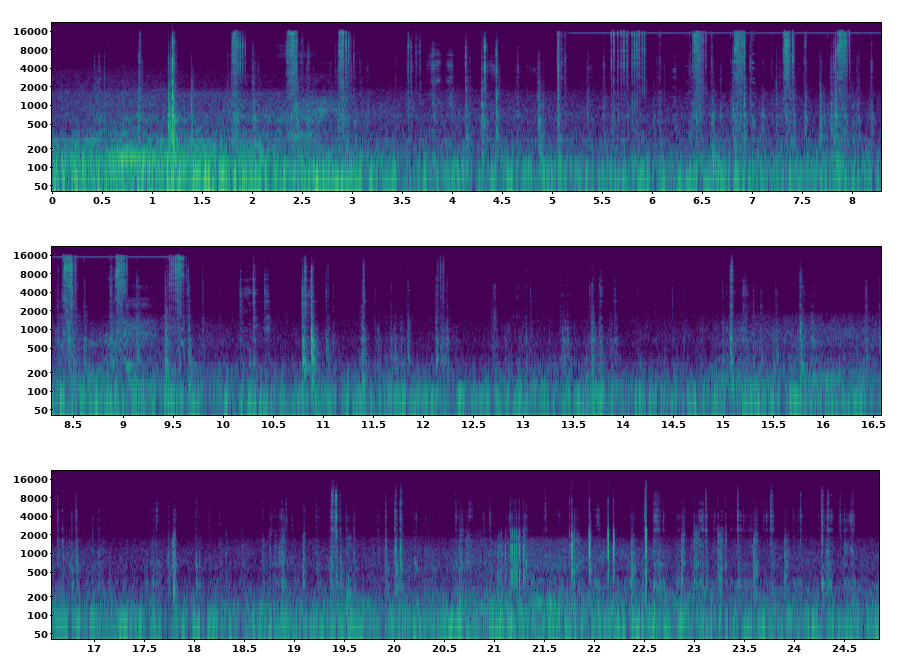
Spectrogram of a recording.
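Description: Screwdriver and self-tapping screw clicking and scraping on a car's metal steering-wheel frame as the freshly tapped screw is worked. A run of evenly spaced clicks, about two or three a second, comes in the middle.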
